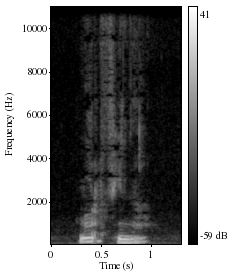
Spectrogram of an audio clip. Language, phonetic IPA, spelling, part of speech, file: Polish, [mɔrˈfʲĩna], morfina, noun, LL-Q809 (pol)-morfina.wav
